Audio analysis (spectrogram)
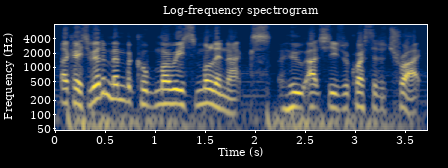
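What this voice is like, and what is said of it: English accent. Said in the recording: “I love your accent. ... I'm English. ... We English people sound like this all the time.”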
